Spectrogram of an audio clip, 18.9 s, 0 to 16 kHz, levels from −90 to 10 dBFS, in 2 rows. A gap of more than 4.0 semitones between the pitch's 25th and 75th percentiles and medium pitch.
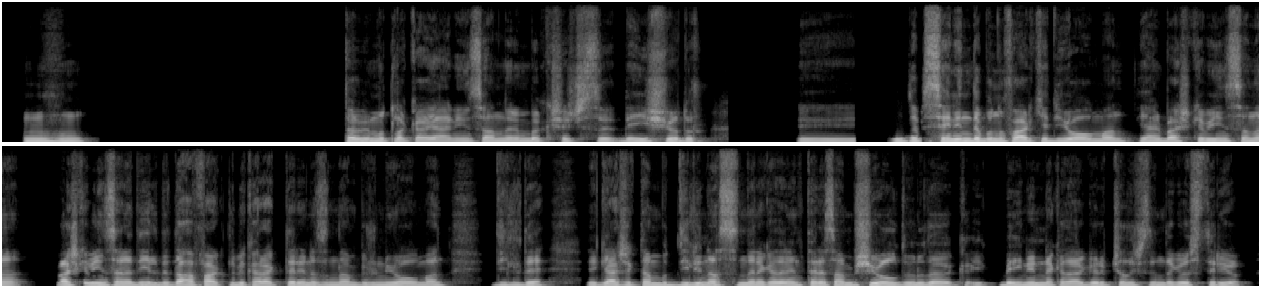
No: average, 2.8 semitones; medium, 145 Hz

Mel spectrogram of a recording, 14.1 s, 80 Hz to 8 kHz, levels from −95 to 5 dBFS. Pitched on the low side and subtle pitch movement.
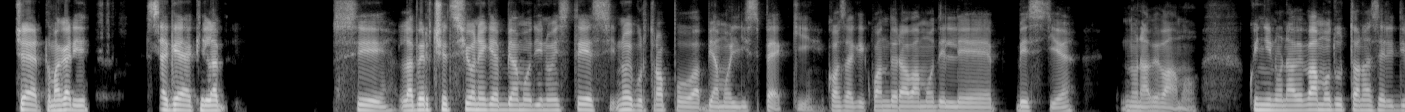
No: low, 130 Hz; average, 3.1 semitones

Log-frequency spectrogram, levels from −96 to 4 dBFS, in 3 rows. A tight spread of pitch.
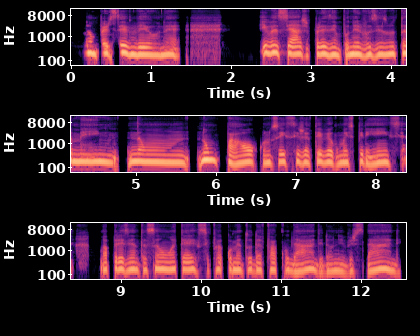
Yes: narrow, 2.3 semitones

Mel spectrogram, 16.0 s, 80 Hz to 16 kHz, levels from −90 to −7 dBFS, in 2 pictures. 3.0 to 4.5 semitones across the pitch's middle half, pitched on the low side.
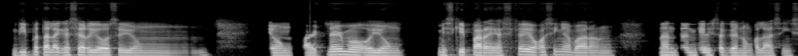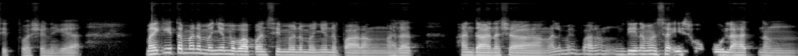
Yes: average, 3.5 semitones; low, 125 Hz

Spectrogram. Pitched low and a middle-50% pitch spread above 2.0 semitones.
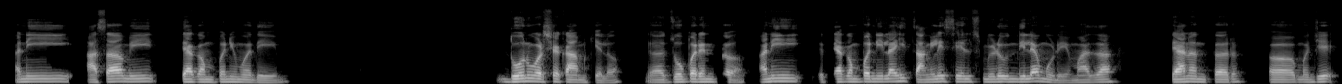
Yes: low, 125 Hz; narrow, 2.6 semitones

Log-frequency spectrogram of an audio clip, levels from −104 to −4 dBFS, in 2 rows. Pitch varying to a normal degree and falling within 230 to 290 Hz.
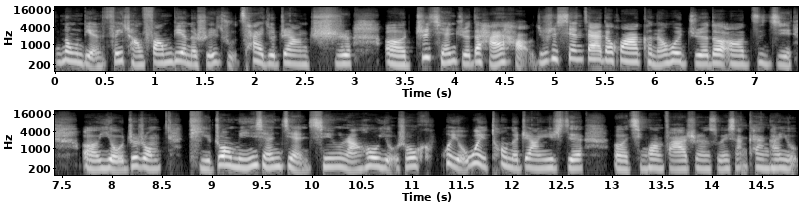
No: average, 3.4 semitones; high, 220 Hz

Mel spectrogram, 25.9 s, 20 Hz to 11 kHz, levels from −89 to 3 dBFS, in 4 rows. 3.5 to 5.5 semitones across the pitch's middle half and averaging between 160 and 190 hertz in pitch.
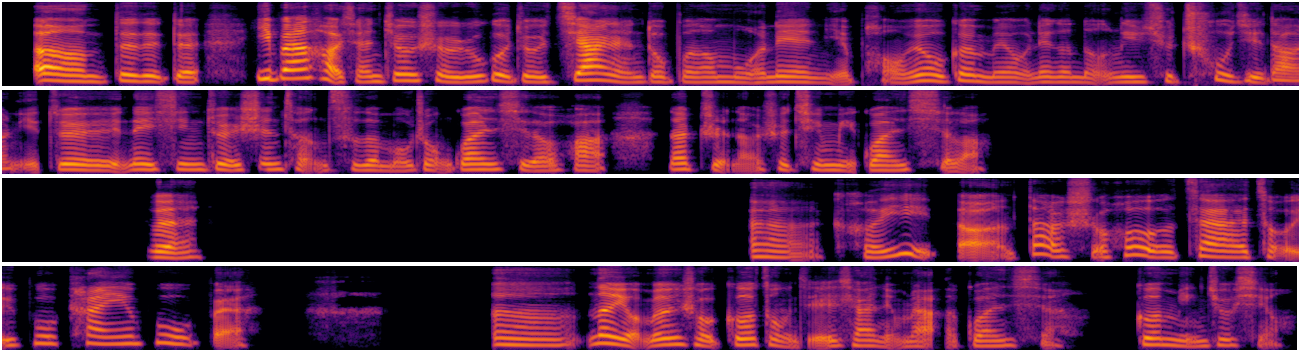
No: average, 3.8 semitones; high, 215 Hz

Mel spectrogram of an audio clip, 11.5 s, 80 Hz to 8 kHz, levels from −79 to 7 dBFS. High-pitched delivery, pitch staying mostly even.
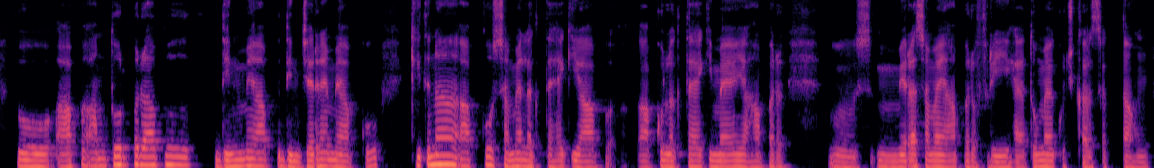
No: low, 110 Hz; narrow, 2.2 semitones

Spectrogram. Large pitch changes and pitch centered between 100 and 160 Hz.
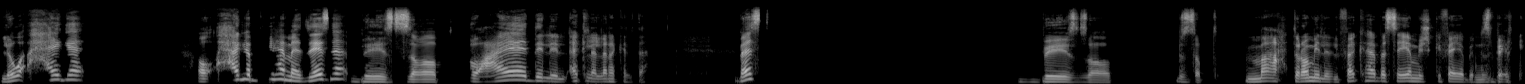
Yes: wide, 6.4 semitones; medium, 140 Hz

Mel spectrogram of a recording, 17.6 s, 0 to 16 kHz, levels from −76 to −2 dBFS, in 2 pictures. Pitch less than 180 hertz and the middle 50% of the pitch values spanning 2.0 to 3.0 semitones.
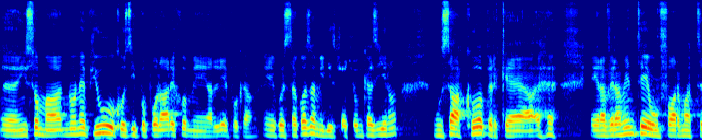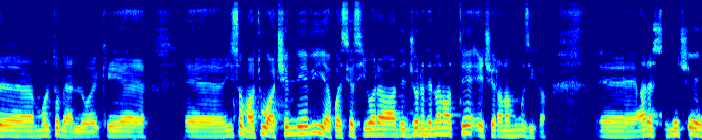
No: low, 135 Hz; average, 3.7 semitones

